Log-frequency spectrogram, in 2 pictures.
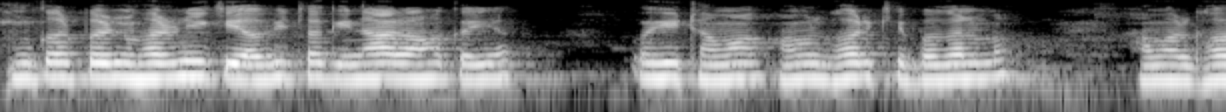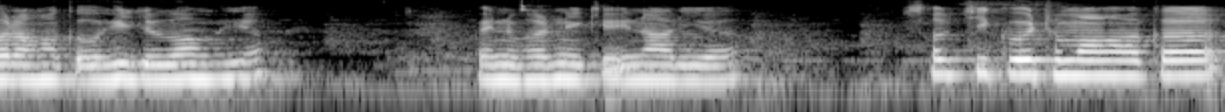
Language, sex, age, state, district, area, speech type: Maithili, female, 60+, Bihar, Saharsa, rural, spontaneous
